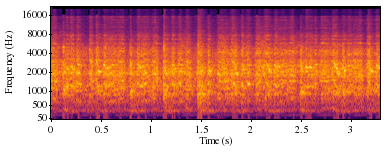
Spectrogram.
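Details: Yamaha Riva scooter being rebuilt, with the battery connected and starter engaged, giving a high wavering squeal with uneven chatter about three pulses a second. The engine has spark but pops through intake or exhaust; the cause isn't clear.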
